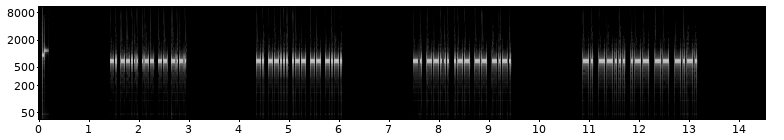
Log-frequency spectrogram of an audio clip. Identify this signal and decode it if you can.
Morse code, heard as a keyed tone, about 36 wpm, 700 Hz. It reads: N7WMC N7WMC N7WMC N7WMC
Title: Speed Racing - USA 1x3 Call Signs 30wpm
